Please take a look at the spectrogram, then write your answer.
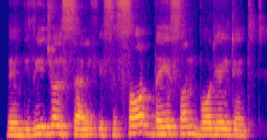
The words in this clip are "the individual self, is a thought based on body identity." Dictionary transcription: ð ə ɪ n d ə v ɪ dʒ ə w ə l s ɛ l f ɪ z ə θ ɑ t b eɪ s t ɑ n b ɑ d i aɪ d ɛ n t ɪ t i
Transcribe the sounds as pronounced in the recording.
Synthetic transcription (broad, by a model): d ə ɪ n d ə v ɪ dʒ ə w ə l s ɛ l f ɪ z ə s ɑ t b eɪ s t ɑ n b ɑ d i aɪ d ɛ n t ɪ t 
